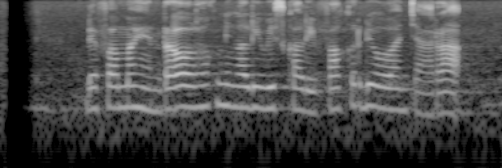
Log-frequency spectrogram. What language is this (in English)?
Sundanese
